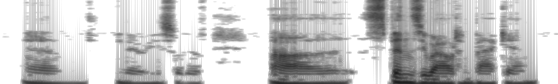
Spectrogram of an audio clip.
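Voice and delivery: ordinary talk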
